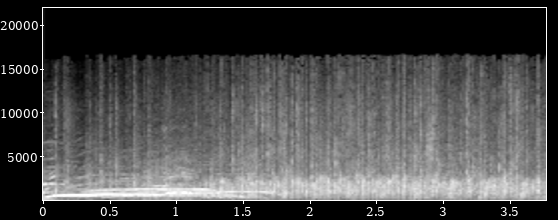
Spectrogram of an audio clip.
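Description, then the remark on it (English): A crowd claps steadily in a dense, continuous wash of applause, with high whoops and whistling cheers rising over it during the first second or so before the clapping carries on alone. “There's a little less shouting.”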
